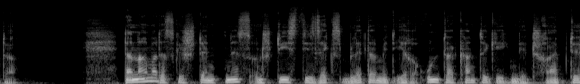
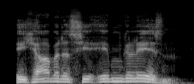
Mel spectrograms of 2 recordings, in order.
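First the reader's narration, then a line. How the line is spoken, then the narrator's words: Plain. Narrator (German): sagte Pater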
